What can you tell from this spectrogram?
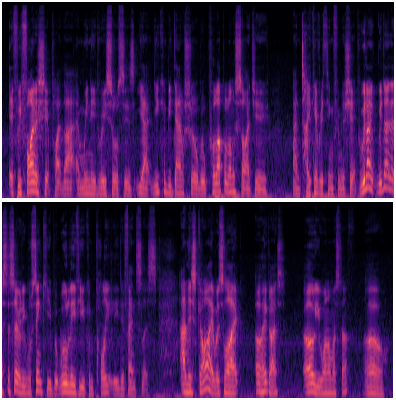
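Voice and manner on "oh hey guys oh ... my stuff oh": play-acted mournful, dejected, sad tone. Retelling how a guy reacted when the crew took his stuff, imitating a sad voice. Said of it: "he sounded really sad".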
